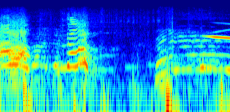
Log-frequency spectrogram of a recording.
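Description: Three short, wavering, bleat-like cries, the last one longer and arching in pitch.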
